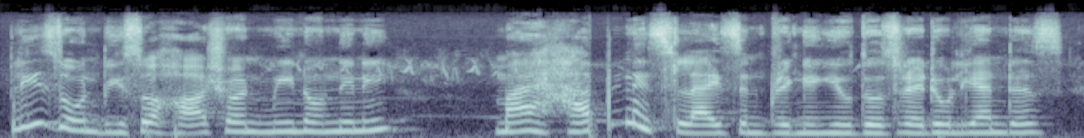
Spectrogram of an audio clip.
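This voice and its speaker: A woman's voice: medium pitch, moderate pace, a little hiss or hum, close to an everyday voice. A woman playing a devoted, melancholy gold digger in an audio play, speaking in a tender, earnest, poetic way. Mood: weary pleading.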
